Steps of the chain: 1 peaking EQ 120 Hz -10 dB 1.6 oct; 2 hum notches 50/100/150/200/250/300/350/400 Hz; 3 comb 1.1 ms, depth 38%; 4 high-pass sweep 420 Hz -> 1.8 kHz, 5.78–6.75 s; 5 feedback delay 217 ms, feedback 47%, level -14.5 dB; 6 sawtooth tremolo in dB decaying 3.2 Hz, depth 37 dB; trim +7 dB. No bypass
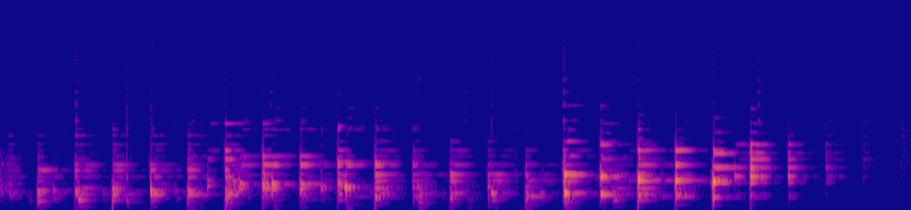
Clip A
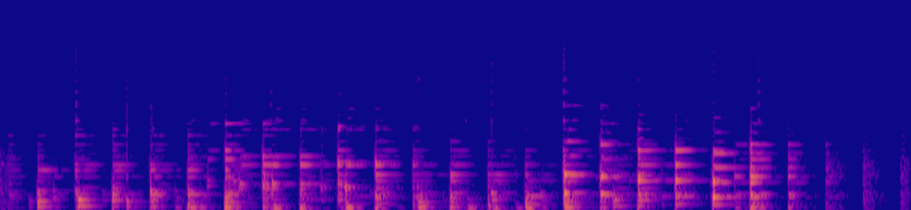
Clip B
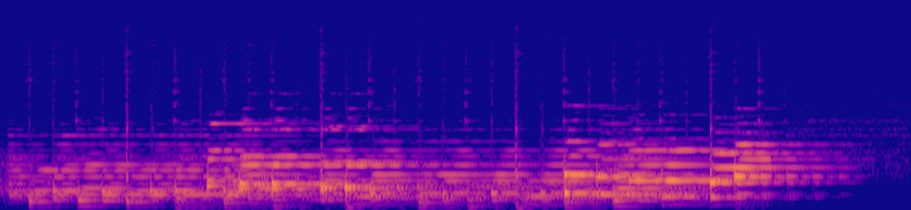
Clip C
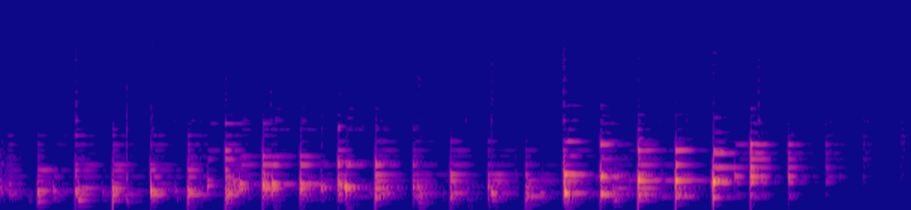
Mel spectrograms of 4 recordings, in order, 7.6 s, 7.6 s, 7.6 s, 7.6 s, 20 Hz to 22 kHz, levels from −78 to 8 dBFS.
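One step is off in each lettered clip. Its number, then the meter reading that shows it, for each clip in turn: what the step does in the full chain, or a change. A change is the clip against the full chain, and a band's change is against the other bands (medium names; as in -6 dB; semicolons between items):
4, 125 Hz band +20.5 dB; 6, crest factor change -5.5 dB; 3, 1 kHz band -3.0 dB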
